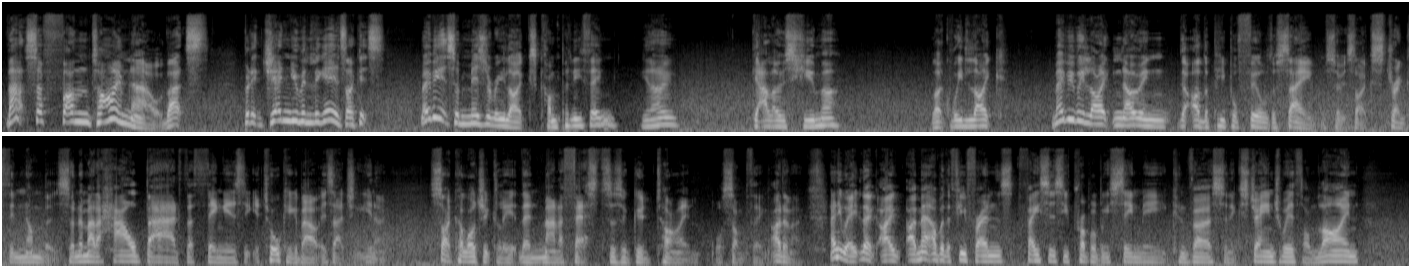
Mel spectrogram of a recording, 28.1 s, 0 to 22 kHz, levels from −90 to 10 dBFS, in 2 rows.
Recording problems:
wind noise on the microphone; occasional gusts; 20 dB below the speech

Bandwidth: 15 kHz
